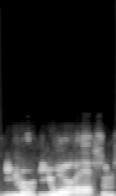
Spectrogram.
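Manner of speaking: ordinary delivery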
